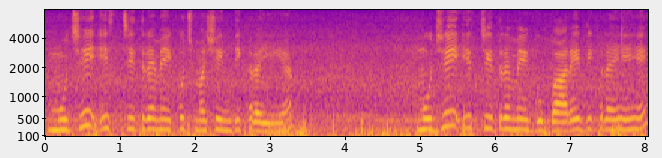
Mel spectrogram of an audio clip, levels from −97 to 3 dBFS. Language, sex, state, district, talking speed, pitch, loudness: Hindi, female, Madhya Pradesh, Dhar, 125 wpm, 215 Hz, -15 LUFS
